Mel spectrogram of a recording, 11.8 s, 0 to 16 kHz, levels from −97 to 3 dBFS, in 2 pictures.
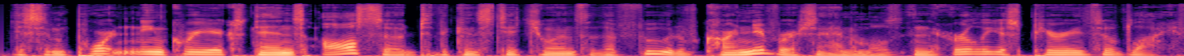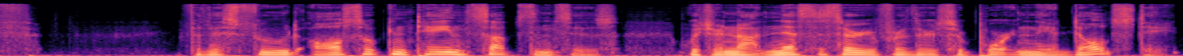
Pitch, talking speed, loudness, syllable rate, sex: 115 Hz, 190 wpm, -18 LUFS, 5.9 syllables/s, male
